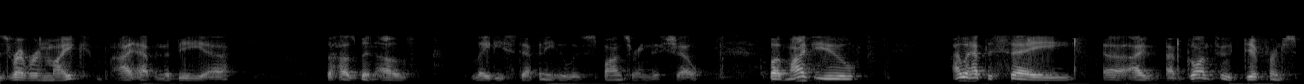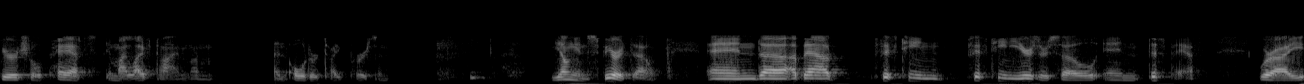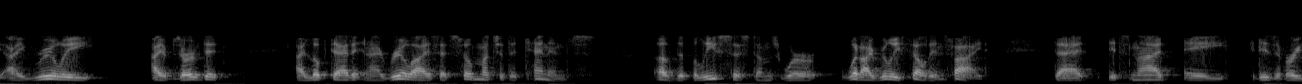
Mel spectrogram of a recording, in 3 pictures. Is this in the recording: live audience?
no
